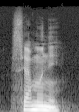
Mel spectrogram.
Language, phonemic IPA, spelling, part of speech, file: French, /sɛʁ.mɔ.ne/, sermonner, verb, Fr-sermonner.ogg
- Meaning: to lecture, sermonise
